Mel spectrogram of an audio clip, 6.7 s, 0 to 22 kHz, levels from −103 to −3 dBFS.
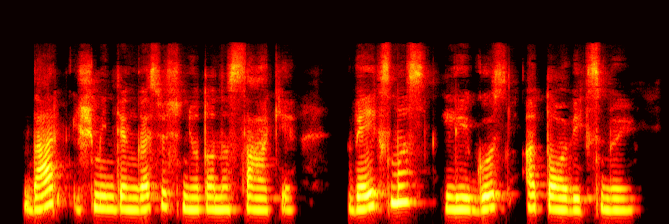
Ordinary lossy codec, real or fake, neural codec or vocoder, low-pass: AAC, 48 kbps; fake; autoencoder, 48 kHz, 128 numbers a frame, DAC-VAE, trained on Japanese speech; 10.8 kHz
